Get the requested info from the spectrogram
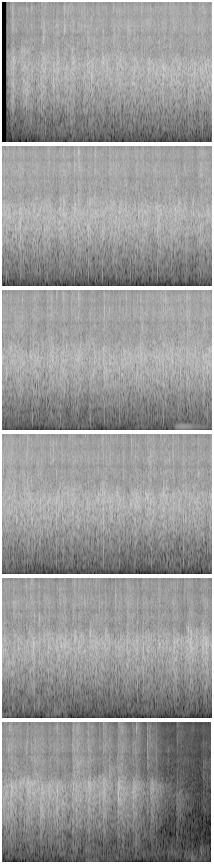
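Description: Audience applauding steadily in a large concert hall, the applause dying away over the last couple of seconds.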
